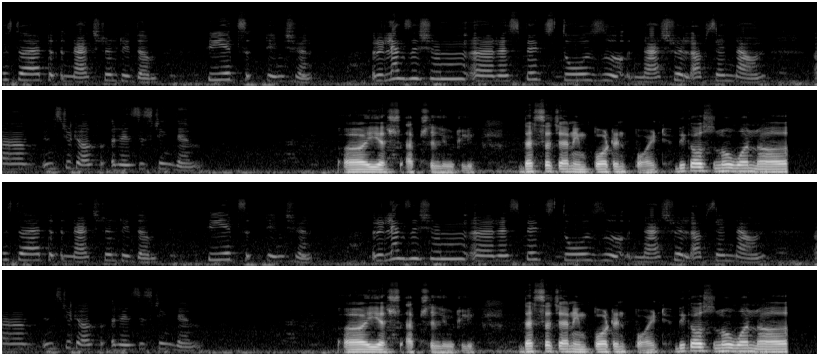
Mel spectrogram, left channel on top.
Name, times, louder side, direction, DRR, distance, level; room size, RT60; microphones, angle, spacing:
voice 1, 0.0-1.6 2.1-3.2 3.7-7.8 8.1-10.2, left 2 dB, 25° left, 7.5 m, -38 dB
voice 2, 11.6-12.9 13.3-16.0, equal, ahead, 0.6 m, -18 dB
head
